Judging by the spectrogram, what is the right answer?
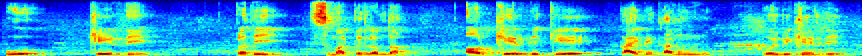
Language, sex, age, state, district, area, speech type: Dogri, male, 60+, Jammu and Kashmir, Samba, rural, spontaneous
